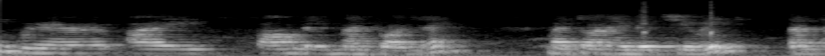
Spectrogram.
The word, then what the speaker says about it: Matone de Chiwit: So that's actually where I founded my project, Matone de Chiwit. That's how you pronounce it.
